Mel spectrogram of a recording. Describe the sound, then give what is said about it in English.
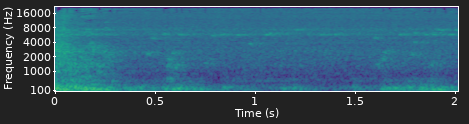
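Thunder outside a window during a storm with lightning, a low, continuous rumble that swells at the start, eases, then builds again toward the end. “Yeah, thunder and lightning. It's just gone. It's just thunder and lightning. It's just appeared outside my window.”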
